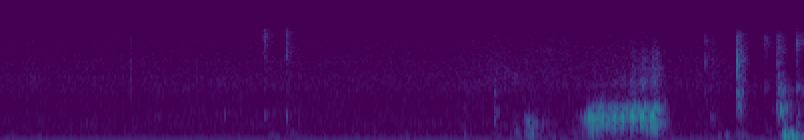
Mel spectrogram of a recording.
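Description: Near silence, then about three seconds in a brief louder sound followed by a quick run of light clicks near the end.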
